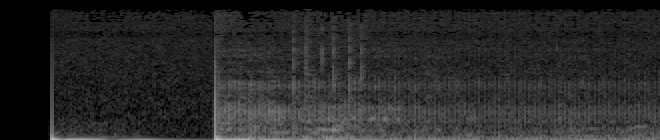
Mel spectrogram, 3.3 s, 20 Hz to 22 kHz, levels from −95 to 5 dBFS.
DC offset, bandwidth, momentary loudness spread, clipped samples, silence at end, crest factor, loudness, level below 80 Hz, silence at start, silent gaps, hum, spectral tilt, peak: under 0.1%; 16.5 kHz; 14 LU; under 0.1%; 0 s; 18 dB; -48 LUFS; -44 dBFS; 0.25 s; none; none; -4.5 dB/octave; -16 dBFS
